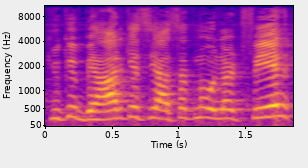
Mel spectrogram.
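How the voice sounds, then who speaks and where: A man's voice: extremely high pitch, steady tone, brisk, a bit bright. A man giving live analysis as a news correspondent, explaining things directly to the listener.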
